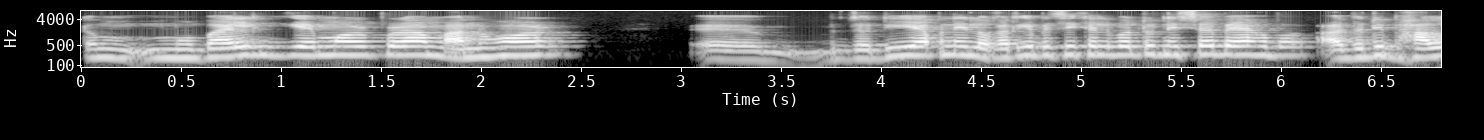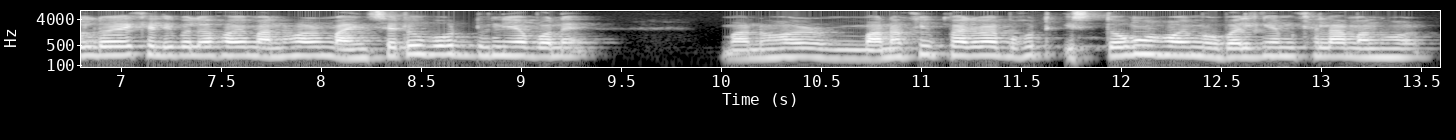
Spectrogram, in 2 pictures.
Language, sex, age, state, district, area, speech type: Assamese, female, 30-45, Assam, Dibrugarh, urban, spontaneous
